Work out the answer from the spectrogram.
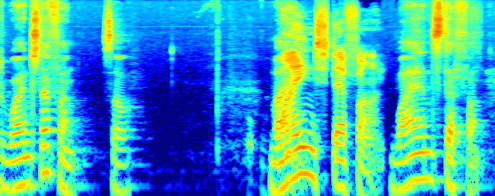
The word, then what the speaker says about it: Weihenstephan: worst so how is the right way to pronounce the name of your brewery yeah you did it pretty good so you said why in stefan so mine stefan wine stefan right well why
